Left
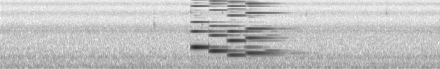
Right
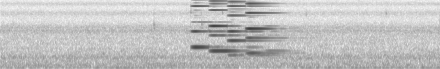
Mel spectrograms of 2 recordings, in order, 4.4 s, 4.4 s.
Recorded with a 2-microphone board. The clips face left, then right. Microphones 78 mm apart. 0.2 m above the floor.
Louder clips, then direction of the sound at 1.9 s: Left 8 dB; 50° left (ahead or behind).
